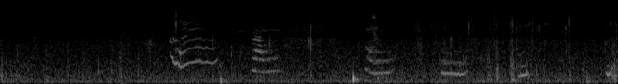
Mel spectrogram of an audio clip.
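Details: Maine Coons at a Saint Petersburg cattery in Russia give a string of brief chirping meows, some falling and some rising, roughly every half to one second, with a sharp click midway and soft room noise behind.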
